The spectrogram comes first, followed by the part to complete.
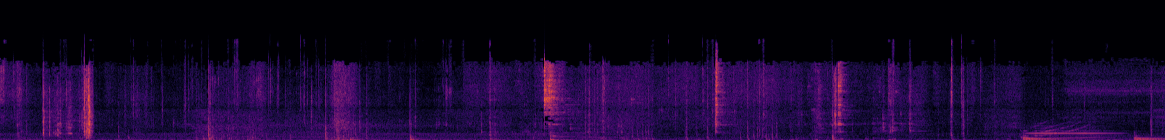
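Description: A run of scattered clicks and knocks as a car door is opened and someone climbs into the seat. Music with a plucked-string sound comes in about a second before the end.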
